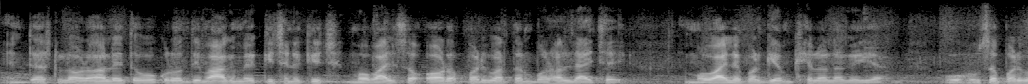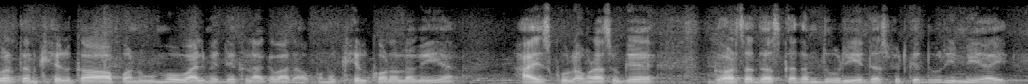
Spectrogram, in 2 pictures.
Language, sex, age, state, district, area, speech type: Maithili, male, 45-60, Bihar, Muzaffarpur, urban, spontaneous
